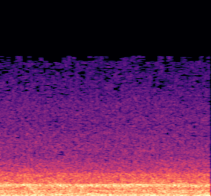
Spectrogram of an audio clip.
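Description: Steady rushing noise of a crowded pedestrian tunnel, with a constant high hum over it like ventilation running.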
